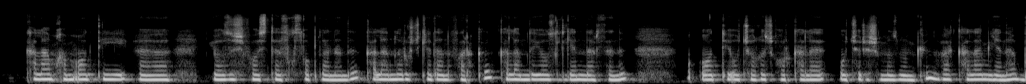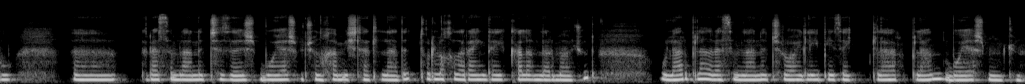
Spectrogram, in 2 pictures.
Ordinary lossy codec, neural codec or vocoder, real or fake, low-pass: none; none; real; 10.8 kHz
